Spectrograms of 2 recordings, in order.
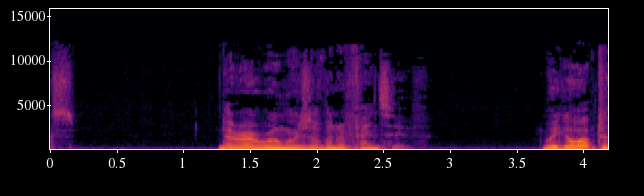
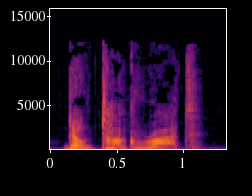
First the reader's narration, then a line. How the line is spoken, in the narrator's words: says Cat to him angrily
